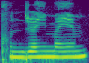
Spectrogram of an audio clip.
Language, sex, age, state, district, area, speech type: Manipuri, female, 18-30, Manipur, Thoubal, rural, spontaneous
